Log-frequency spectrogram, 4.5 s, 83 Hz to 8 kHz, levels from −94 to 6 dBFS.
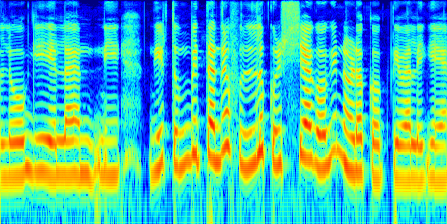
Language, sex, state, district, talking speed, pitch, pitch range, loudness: Kannada, female, Karnataka, Shimoga, 175 wpm, 240 Hz, 225-300 Hz, -17 LUFS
